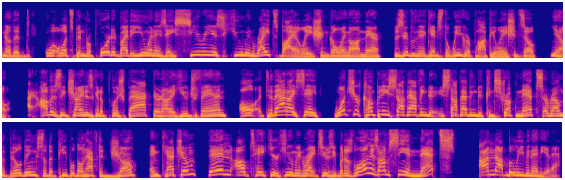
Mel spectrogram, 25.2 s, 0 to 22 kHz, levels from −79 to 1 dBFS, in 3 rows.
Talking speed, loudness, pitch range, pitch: 205 wpm, -19 LUFS, 160-215 Hz, 185 Hz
